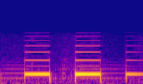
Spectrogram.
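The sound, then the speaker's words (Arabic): Telephone busy signal after a dropped call: three steady, mid-pitched electronic tones in an even on-off pattern, each lasting about a third of a second with short silences between, the last cut off at the end. “طيب انقطع الاتصال، في اتصال آخر.”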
